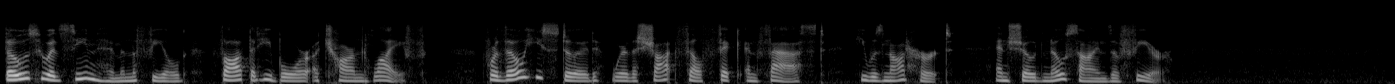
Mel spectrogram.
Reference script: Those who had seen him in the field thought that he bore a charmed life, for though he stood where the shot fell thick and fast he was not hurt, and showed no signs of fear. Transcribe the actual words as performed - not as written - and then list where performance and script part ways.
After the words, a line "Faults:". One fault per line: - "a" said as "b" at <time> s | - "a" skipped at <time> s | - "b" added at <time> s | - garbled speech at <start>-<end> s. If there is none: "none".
Those who had seen him in the field thought that he bore a charmed life, for though he stood where the shot fell thick and fast he was not hurt, and showed no signs of fear.
Faults:
none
